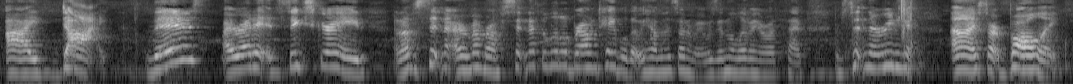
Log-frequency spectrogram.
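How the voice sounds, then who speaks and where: Young woman, high and lively, giggly storyteller in a casual chat. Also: fast talker, slight background noise. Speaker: co-host.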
